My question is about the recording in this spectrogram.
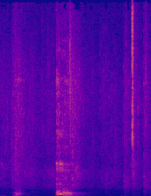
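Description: A man clearing his throat into a close microphone: a small sound near the start, then one louder, short clearing about a second in.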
